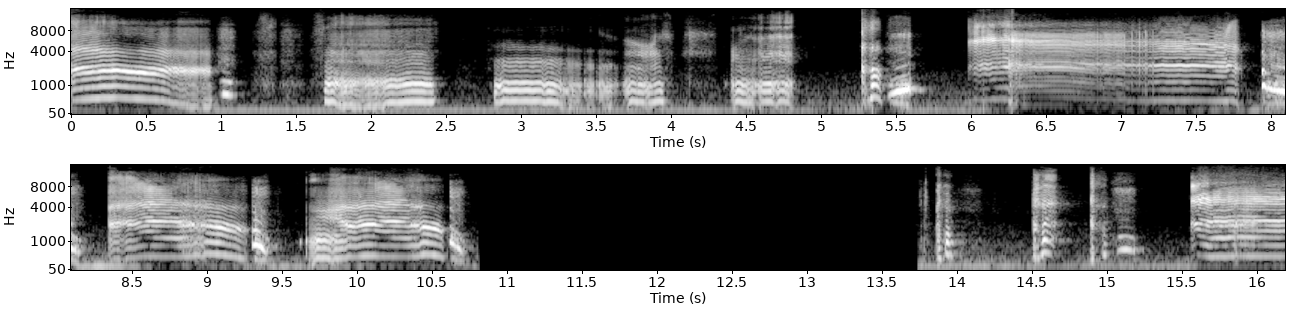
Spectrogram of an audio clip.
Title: Baby Cry Sound Effect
